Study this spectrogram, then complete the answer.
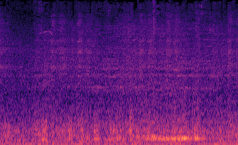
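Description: Moving train in the video game The Final Station, a steady low rumble of rolling carriages with soft clickety-clack and a brief faint wheel squeal, continuous and moderately loud with no voices.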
